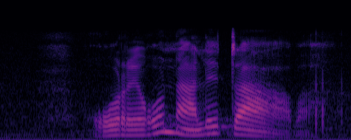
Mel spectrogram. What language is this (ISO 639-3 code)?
nso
